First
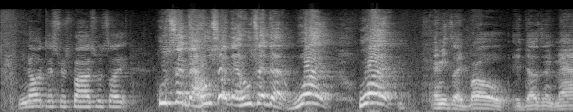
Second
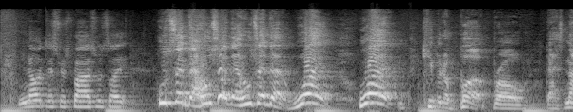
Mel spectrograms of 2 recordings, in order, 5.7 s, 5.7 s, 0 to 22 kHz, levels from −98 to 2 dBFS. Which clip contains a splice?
second; 1 cut; at 4.1 s

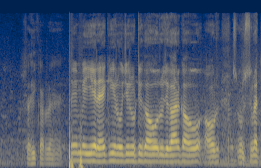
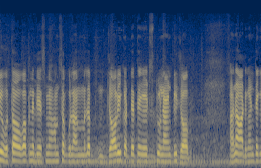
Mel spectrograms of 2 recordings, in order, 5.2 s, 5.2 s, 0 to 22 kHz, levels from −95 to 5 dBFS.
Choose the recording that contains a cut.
first; 1 cut; at 1.3 s

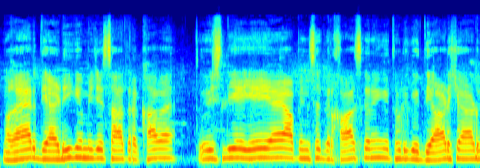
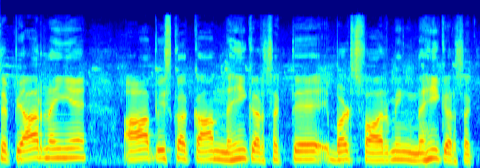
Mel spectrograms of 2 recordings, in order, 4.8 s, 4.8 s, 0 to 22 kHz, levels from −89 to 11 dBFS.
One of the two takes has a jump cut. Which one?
first; 1 cut; at 1.8 s

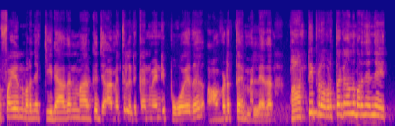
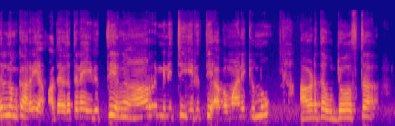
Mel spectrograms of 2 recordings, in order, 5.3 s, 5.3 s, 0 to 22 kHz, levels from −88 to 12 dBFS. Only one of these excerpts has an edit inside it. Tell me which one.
first; 1 cut; at 3.7 s

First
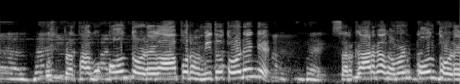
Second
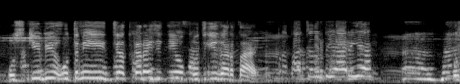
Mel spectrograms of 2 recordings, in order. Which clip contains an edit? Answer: second; 1 cut; at 3.0 s

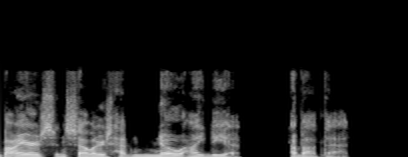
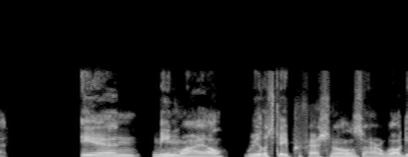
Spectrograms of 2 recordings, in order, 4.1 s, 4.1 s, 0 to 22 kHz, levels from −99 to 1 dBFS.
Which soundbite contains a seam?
second; 1 cut; at 2.4 s

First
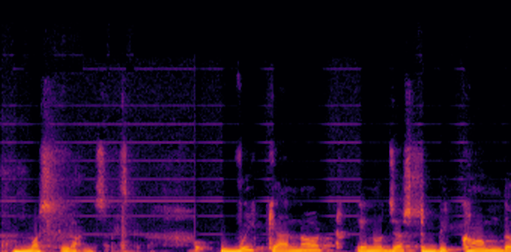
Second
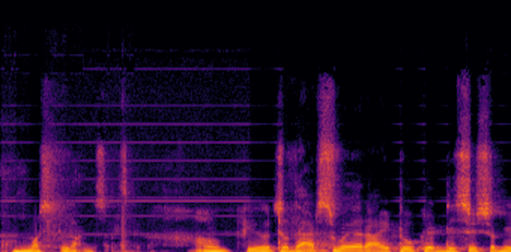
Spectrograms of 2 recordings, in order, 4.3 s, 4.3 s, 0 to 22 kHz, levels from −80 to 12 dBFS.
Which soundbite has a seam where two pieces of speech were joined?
first; 1 cut; at 1.6 s

